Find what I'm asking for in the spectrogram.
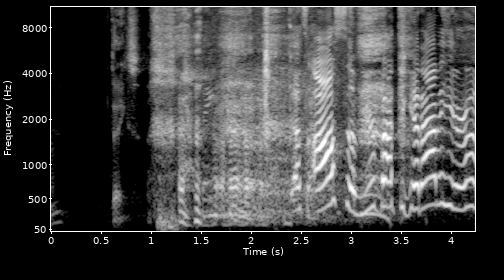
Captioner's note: laugh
